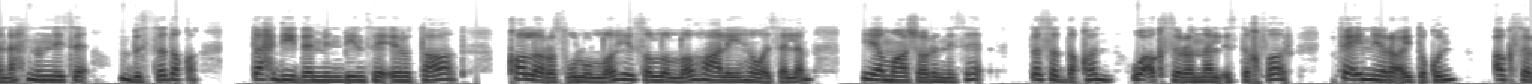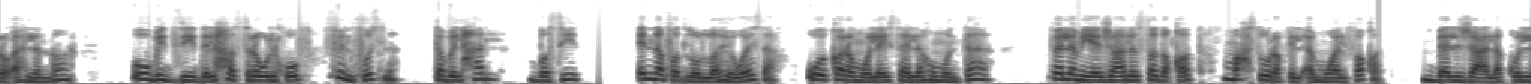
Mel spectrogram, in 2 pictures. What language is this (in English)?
Arabic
